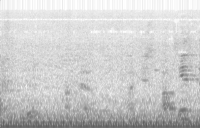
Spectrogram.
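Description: A steady low hum with faint, broken voice sounds over it, in a pause between a man's a cappella sung phrases; his singing starts again right at the end.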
